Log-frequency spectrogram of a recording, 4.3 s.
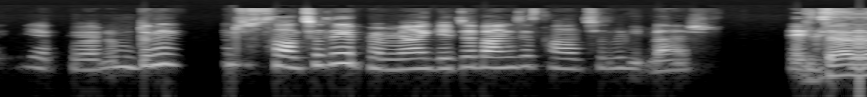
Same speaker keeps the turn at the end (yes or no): yes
